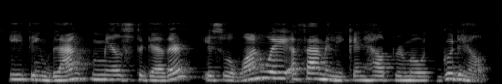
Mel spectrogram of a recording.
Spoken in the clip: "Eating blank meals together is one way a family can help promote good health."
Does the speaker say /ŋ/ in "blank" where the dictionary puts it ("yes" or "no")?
yes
